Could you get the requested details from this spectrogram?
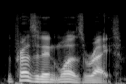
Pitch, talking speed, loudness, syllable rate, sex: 120 Hz, 190 wpm, -16 LUFS, 5.5 syllables/s, male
